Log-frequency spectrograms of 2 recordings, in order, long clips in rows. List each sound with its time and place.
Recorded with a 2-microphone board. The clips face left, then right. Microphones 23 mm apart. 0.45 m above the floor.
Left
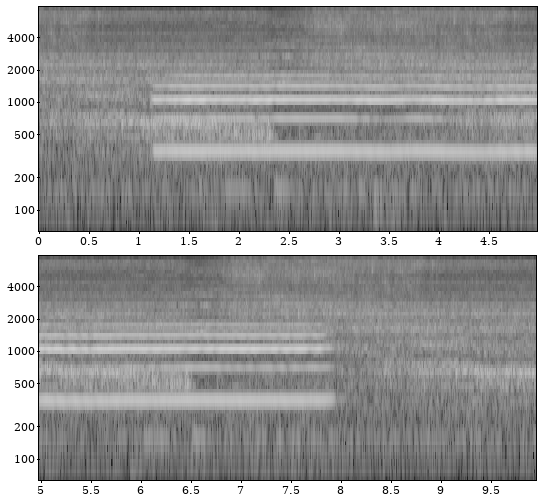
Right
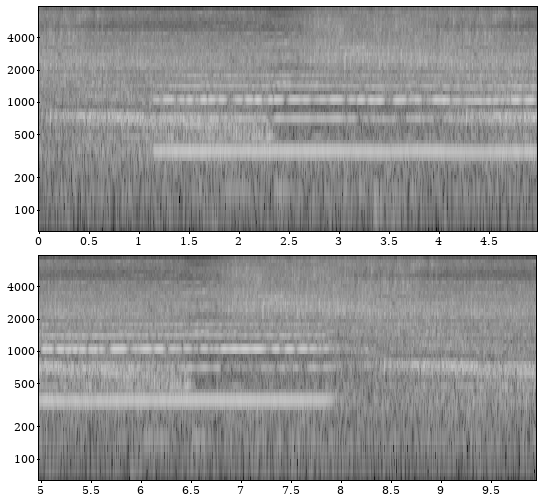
0.0 s running water: 80° right, 3 m
1.1 s a trumpet: 15° left (ahead or behind), 3 m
